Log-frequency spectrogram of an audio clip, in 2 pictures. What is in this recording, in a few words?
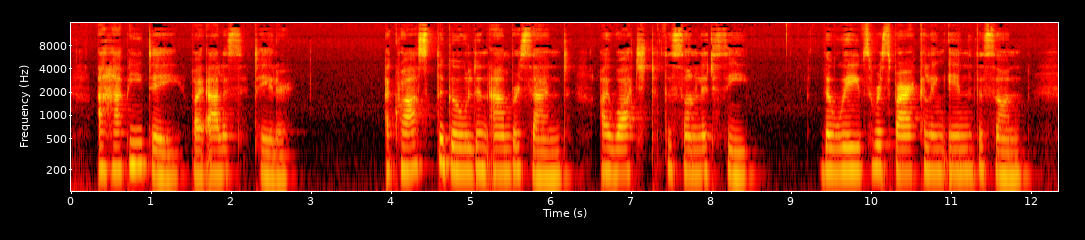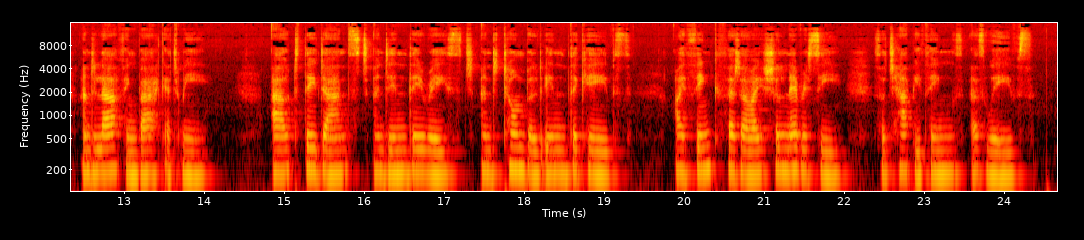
poem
